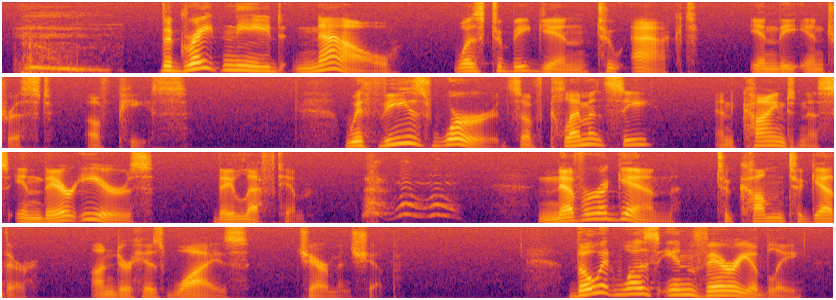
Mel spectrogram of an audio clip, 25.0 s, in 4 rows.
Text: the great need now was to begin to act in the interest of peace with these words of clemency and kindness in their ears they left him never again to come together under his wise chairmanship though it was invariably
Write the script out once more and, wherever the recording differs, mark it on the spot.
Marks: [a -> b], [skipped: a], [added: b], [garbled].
the great need now was to begin to act in the interest of peace with these words of clemency and kindness in their ears they left him never again to come together under his wise chairmanship though it was invariably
